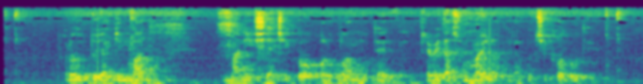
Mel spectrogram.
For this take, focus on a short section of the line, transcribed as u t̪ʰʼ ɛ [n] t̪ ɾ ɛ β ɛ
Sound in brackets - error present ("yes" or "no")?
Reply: no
